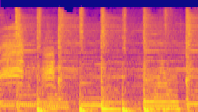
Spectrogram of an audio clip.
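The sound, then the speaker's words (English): A short Quack Alert segment jingle with repeated duck-like quacks punctuating a bouncy rhythm, loud, with no talking. “I love that Quack Alert song.”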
